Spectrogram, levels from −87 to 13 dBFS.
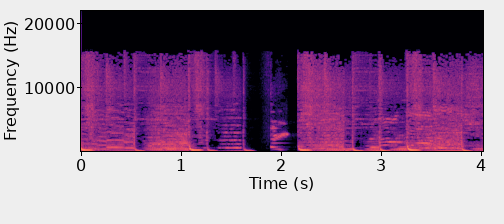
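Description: A speech-style noise suppressor applied to music or sounds runs throughout, treating sustained tones and tails as noise. The level pumps by a few decibels, and unlike compression, attacks stay intact. The sound is cut by the noise suppressor from 1.23 to 1.49 s, dropping about 8 dB, and again from 1.68 to 1.9 s, about 15 dB. These are the sound sinking in level, not full dropouts or clean gaps.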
